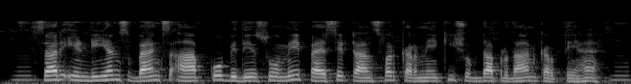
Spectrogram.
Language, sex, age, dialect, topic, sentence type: Hindi, male, 41-45, Kanauji Braj Bhasha, banking, statement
